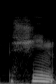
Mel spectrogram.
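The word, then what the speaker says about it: ش: c'est aussi facile car c'est l'équivalent du son ch dans la langue française donc c'est exactement pareil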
